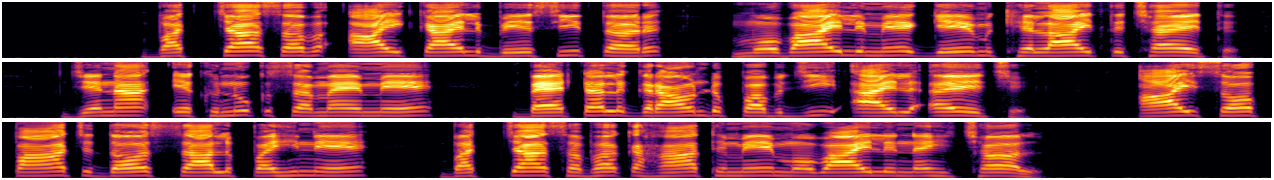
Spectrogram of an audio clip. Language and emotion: Maithili, neutral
